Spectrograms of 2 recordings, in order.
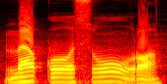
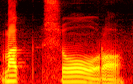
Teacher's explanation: Qalqalah artinya yaitu memantul. Sehingga huruf qaf ini wajib dipantulkan ketika dia berharakat sukun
